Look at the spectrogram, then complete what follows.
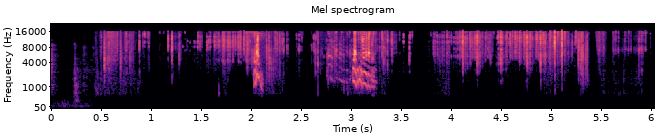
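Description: Small plastic clicks and scrapes from handling the cordless vacuum's plastic floor-head housing and its screws during reassembly, with two louder scraping sounds about two and three seconds in.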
